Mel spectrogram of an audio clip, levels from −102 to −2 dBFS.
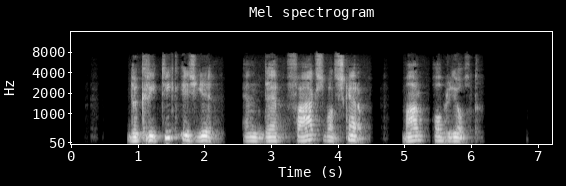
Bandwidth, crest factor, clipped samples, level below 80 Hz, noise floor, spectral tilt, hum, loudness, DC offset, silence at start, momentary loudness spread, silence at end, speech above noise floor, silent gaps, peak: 7.8 kHz; 18 dB; under 0.1%; -58 dBFS; under -90 dBFS; -5.5 dB/octave; none; -18 LUFS; under 0.1%; 0.85 s; 8 LU; 1.25 s; over 72 dB; 2.32-2.56 s, 4.53-4.62 s, 4.77-4.96 s; -2 dBFS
